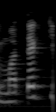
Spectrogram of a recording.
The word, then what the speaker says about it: मतैक्य: पहचानना है, तो मत, मत के उच्चारण में क्या आ रहा है, त अ का उच्चारण हो रहा है और अ धन ए मिलकर आपके ऐ का निर्माण करते हैं, तो मतैक्य। ठीक है, मतैक्य इसका उच्चारण होगा, तो यहाँ पर वृद्धि संधि होगी।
